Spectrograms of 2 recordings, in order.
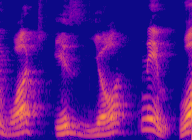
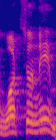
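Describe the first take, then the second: First: It is said at a normal, unhurried pace. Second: It is said quickly, with words run together.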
